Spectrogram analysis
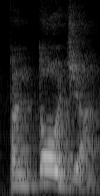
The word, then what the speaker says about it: Pantoja: How do you say that name? Pantoja.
